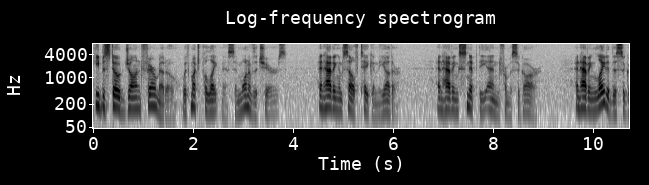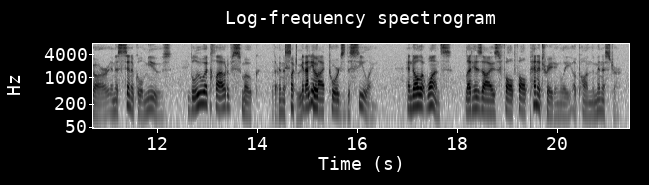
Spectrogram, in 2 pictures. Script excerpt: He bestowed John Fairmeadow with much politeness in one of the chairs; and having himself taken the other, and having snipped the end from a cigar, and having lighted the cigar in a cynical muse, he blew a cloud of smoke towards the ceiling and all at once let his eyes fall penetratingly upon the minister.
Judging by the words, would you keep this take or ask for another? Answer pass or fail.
fail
